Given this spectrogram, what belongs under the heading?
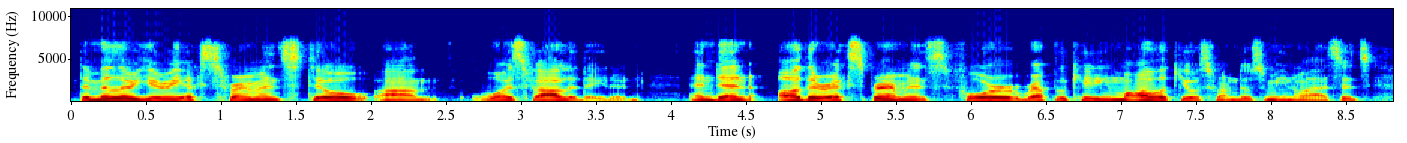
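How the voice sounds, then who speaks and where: A man hosting his own channel, rebutting a debate opponent point by point in a measured way, with frequent ums and uhs. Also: mid-range voice, dark tone, dull audio. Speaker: channel host responding to a debate.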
